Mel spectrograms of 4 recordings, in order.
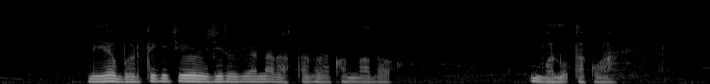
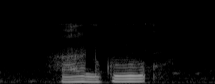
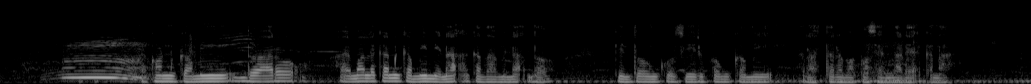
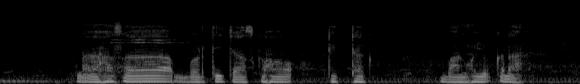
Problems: constant background noise, continuous background conversations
